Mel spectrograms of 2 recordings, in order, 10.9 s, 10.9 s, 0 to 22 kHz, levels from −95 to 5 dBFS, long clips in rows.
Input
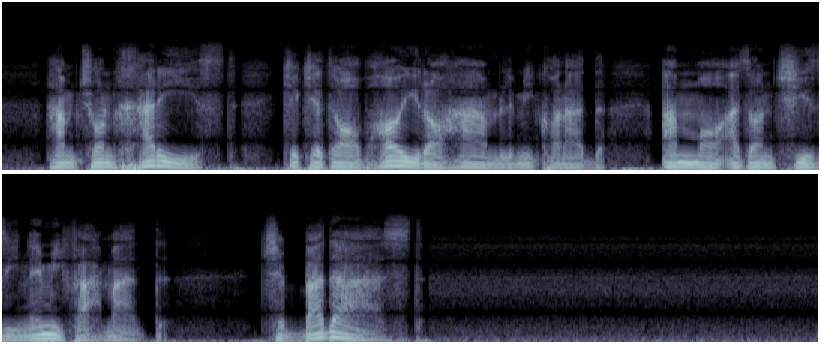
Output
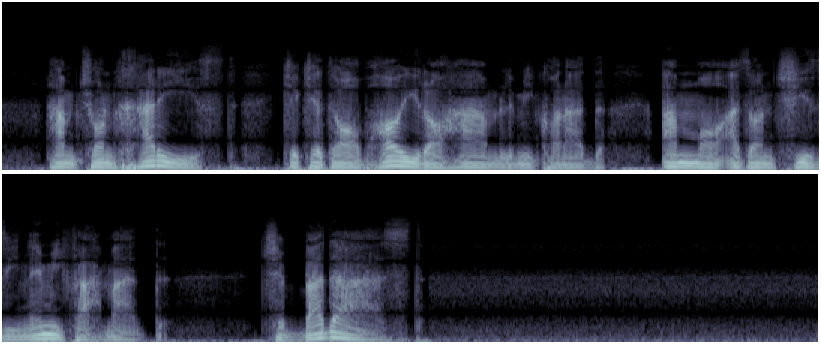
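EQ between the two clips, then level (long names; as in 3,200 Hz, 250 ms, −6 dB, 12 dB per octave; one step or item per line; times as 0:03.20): low-pass filter 1,500 Hz 6 dB per octave
0.0 dB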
